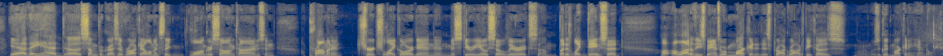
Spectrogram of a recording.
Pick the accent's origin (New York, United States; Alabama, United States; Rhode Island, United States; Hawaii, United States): Rhode Island, United States; I grew up in Rhode Island, not far from Newport.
